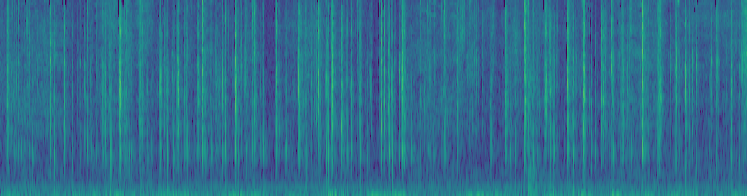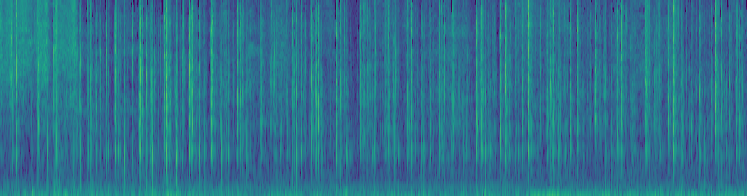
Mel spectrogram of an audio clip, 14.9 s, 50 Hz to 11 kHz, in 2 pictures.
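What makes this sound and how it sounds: A white and black hollow plastic PS5-style gamepad is worked with rapid fingertip button and trigger presses. The result is a dense, continuous stream of short, bright plastic clicks and taps over a steady low hum.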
